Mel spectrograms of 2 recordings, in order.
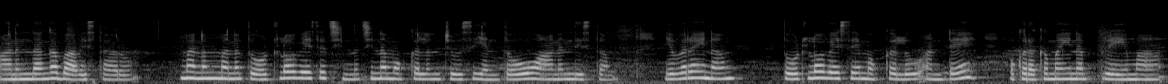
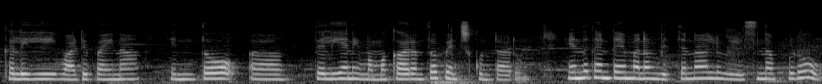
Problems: none marked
